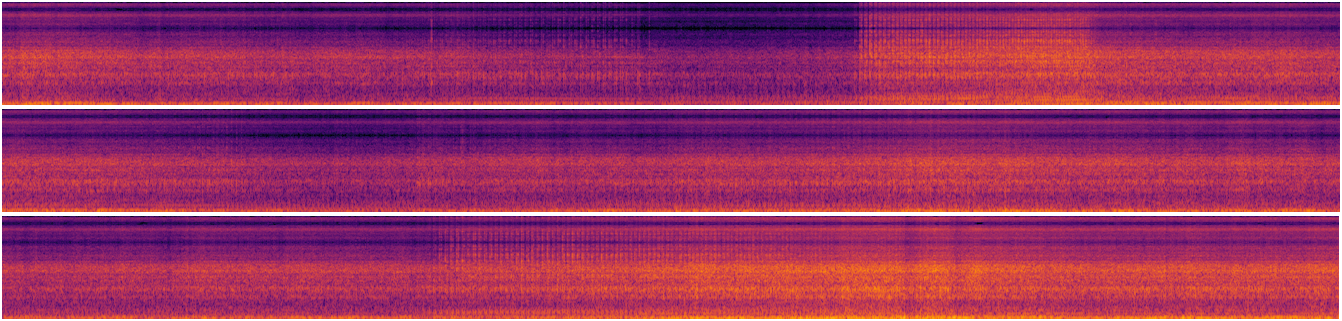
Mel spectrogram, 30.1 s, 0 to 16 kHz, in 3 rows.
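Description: A Honda XRV750 Africa Twin V-twin engine running under way, with a steady rush of wind noise over the microphone. The engine eases off around five seconds in, then picks up sharply with a rising pitch about six seconds in, and accelerates again with a rising note from about twenty-three seconds in.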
